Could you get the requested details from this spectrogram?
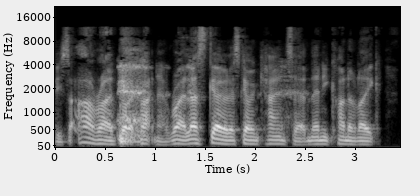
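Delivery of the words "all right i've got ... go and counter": getting a little excited, eager, keen. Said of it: "a little excited".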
